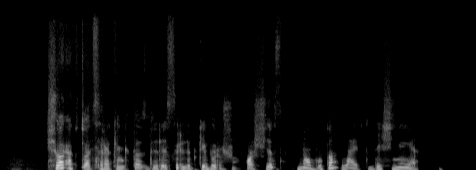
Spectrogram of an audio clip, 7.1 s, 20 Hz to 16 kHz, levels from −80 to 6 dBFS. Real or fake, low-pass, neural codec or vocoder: fake; 14.4 kHz; codec, 44.1 kHz, 2.6 kbps, SNAC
